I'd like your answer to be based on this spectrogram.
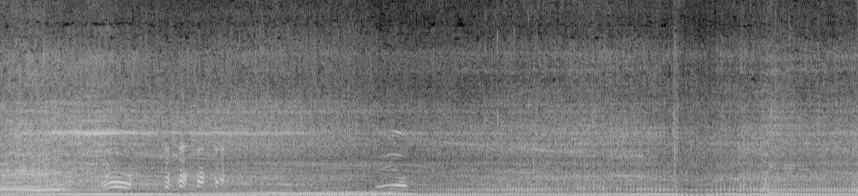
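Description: A motorcycle engine revs during wheelie practice, its pitch rising and falling in short bursts over a loud, steady drone of engine and wind noise.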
